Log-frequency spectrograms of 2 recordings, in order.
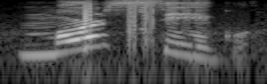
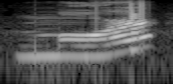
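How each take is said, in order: First: Said in the usual way. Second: "Morcego" broken into mor, ce, go with long pauses; syllable by syllable. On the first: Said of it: "vamos para a palavra morcego". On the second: Shown as a demonstration. Teacher showing pupils the new word, syllable by syllable. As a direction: sound out "Morcego" one syllable at a time. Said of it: "Vejam só".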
